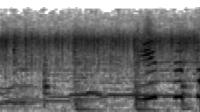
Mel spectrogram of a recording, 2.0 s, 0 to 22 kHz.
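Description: A 1950s Hindi film song with female vocals: a held note over a drum beat and accompaniment, then the singer starts the next line about one and a half seconds in. An even hiss runs underneath.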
